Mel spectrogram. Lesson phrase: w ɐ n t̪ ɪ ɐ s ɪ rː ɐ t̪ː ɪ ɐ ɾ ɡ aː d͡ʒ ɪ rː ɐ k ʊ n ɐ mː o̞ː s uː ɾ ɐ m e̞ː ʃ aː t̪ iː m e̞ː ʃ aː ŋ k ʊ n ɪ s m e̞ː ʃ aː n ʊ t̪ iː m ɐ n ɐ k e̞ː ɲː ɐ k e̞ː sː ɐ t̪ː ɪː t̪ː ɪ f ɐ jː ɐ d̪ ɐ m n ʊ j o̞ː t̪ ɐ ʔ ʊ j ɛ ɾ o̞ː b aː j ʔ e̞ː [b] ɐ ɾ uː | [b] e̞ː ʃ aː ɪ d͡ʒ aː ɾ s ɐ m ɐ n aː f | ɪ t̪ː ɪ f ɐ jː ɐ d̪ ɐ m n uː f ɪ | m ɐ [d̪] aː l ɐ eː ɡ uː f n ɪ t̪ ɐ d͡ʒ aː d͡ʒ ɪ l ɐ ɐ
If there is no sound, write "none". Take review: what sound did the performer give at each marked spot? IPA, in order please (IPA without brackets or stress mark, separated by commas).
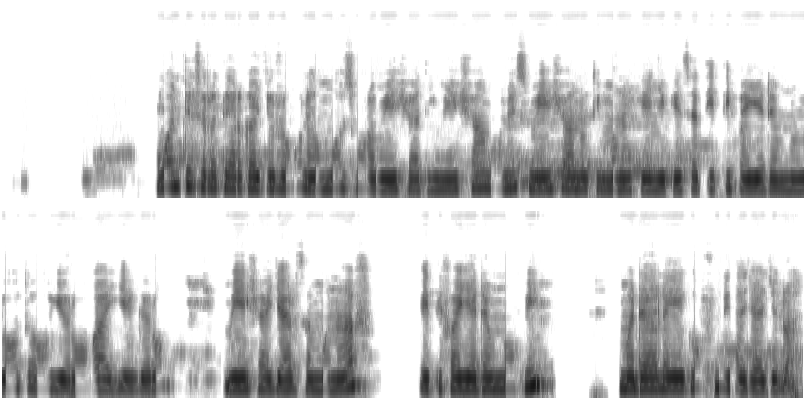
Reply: ɡ, m, d̪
